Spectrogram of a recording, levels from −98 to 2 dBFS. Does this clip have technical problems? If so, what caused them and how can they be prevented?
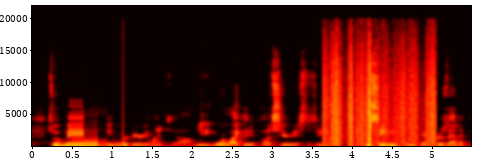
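Yes. From 0.50 to 1.14 s there is robotic sound from repeated short buffers: a rigid 50 Hz buzz, likely from late audio being filled by repeating 20 ms chunks, with most of the real sound skipped. Larger jitter buffers and steady data delivery prevent it.

Overlap between stream segments causes tiny skips at 2.11 s and 4.10 s, where the player trims audio at 2 s segment boundaries and the waveform jumps. Accurate segment timestamps prevent this.

Cable scratch noise from 3.63 to 5.06 s adds uneven rustling bursts about as loud as the sound itself, likely from a worn cable or connector being moved. Replacing or securing worn cabling prevents it.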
